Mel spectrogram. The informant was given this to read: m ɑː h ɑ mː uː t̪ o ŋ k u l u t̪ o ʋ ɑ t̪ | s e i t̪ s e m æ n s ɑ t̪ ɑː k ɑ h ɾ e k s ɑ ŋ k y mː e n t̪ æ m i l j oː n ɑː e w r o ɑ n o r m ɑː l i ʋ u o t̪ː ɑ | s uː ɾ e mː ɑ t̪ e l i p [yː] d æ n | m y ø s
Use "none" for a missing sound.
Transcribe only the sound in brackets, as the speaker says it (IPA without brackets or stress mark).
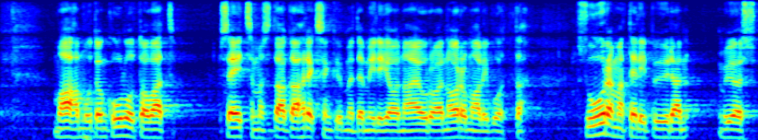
yː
